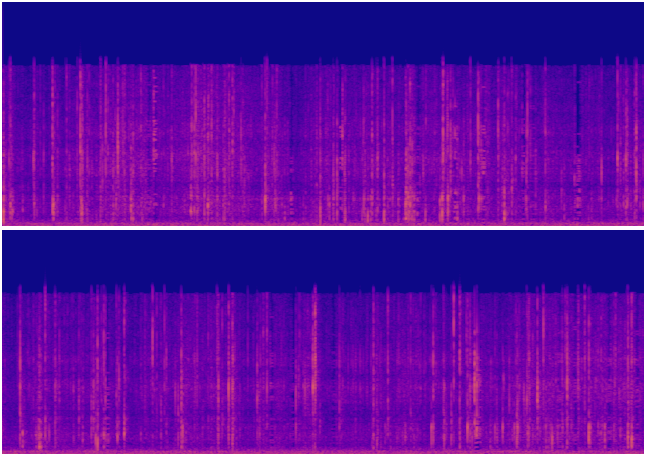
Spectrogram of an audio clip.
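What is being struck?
Plastic bag of glass beads.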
